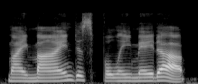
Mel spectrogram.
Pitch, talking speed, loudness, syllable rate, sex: 160 Hz, 180 wpm, -18 LUFS, 4.2 syllables/s, female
